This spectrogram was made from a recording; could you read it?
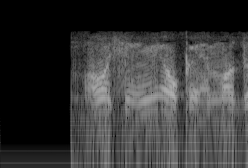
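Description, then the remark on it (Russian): After a brief silence, a thin, band-limited voice comes through a radio receiver. The amateur transmission sounds muffled and weakly modulated, with steady hiss underneath the talk. “Очень мелкая модуляция, сейчас я прибавлю громкость, попробую забрать.”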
